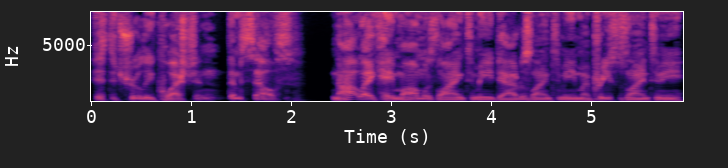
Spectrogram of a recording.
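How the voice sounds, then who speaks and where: A man's normal speaking voice, fairly low and at a moderate pace, with fairly even intonation, on a very clean recording with a silent background. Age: 40s. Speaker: entrepreneur and motivational coach. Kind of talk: casual chat.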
